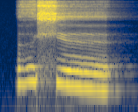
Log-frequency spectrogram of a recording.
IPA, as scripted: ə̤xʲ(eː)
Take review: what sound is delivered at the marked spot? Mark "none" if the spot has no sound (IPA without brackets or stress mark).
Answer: ɘː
